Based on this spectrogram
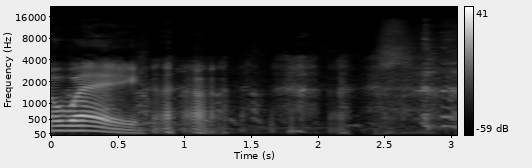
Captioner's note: more laughter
